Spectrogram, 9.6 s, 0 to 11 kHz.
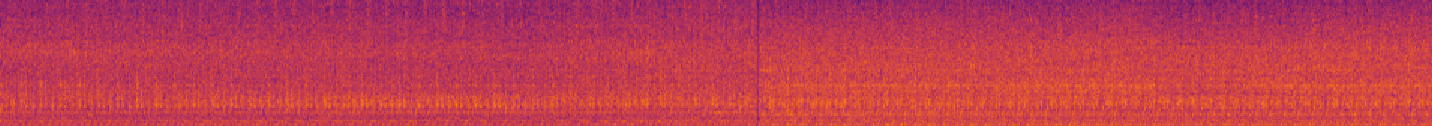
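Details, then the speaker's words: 1989 Ford F250 7.3L IDI diesel, sat 6 years, first start on starting fluid: clatter holds then drops and shifts abruptly, idle stumbling; owner suspects air still in fuel lines, not taking fuel. "we still got air in the lines is what's wrong I can't understand why it's not taking fuel"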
